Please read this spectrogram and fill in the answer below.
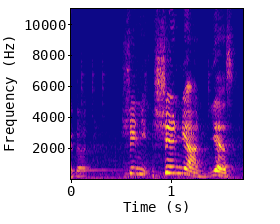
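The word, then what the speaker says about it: Xinyan: Shin Shinyan. Yes, Shinyan. They're they're the only two girls that start with X and they both have N's and they have that she pronunciation.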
